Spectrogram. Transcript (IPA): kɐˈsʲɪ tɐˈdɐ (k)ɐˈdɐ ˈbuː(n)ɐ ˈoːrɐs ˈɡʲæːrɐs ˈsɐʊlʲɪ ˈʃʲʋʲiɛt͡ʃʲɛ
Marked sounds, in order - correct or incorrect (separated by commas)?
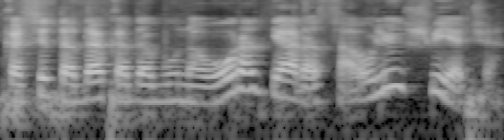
correct, correct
